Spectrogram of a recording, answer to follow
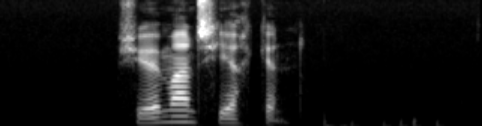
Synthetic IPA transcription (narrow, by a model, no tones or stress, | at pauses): ʃjøːmansçɪrkən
